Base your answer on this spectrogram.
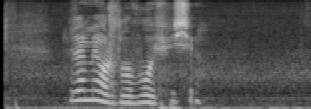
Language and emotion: Russian, sad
